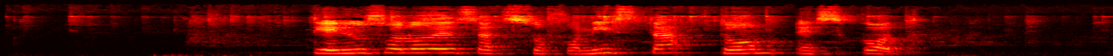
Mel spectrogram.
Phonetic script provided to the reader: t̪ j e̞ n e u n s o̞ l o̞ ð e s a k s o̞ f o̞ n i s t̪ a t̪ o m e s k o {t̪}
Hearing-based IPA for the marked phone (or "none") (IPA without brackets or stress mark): t̪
